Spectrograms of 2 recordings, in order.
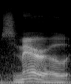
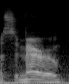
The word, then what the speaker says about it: Sumeru: of forget is that in japanese if you play in japanese the way they pronounce um sumero is kind of just saying like saying um smell in japanese but with that sort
